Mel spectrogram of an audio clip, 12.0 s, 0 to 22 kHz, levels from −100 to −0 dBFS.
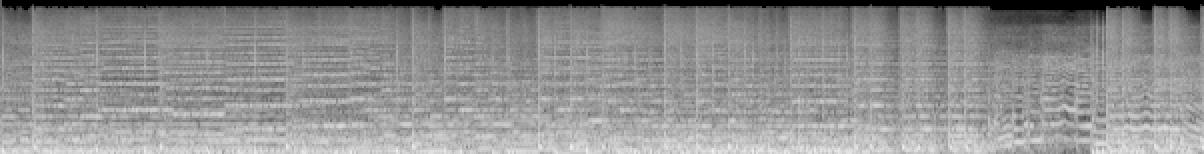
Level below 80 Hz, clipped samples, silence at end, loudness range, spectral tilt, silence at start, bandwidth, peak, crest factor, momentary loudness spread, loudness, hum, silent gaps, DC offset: -24 dBFS; under 0.1%; 0 s; 1 LU; -4.5 dB/octave; 0 s; 18 kHz; 0 dBFS; 14 dB; 3 LU; -16 LUFS; none; none; under 0.1%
